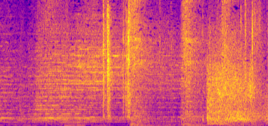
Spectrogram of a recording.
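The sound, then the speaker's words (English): Gunshots in a western film as a rider fires from a mountain vantage point at a pursuer. A few sharp, loud bursts cut through a sustained tonal background. “From a vantage point, Chavez shoots one of Garrett's men.”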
